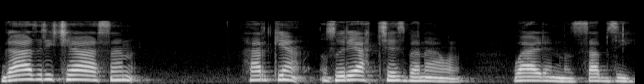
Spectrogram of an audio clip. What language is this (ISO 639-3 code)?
kas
